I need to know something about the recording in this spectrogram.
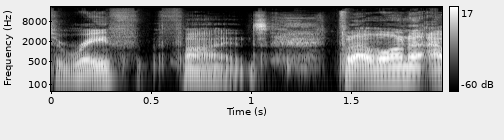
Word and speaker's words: Ralph: not in the wrong everybody gets it wrong it's a wraith finds it's it's spelled ralph but his name is rafe fines but i wanna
